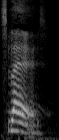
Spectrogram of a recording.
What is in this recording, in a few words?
splash, voice; ooh ahh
